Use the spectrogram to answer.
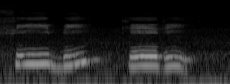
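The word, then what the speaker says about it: Phoebe Cary: Spelling को चोट पढ़ाने. फीबी केरी इसका प्रोनाउंसिएशन है.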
